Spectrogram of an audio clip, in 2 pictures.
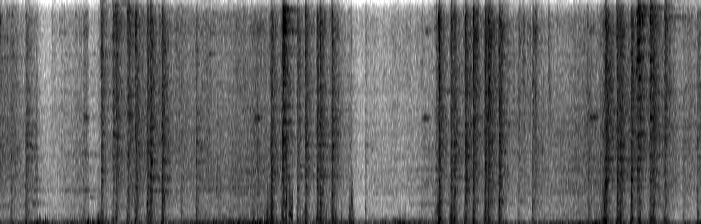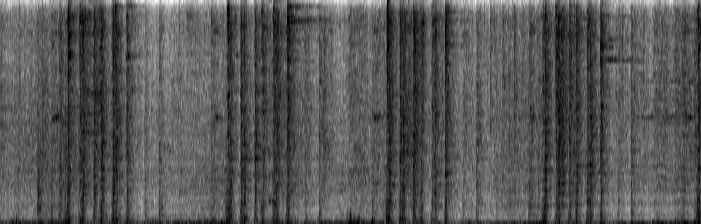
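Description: CSX freight train of tank cars rolling past, with a steady rumble and the wheels clattering and banging over the double diamond rail crossing in a quick, uneven run of knocks.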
